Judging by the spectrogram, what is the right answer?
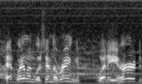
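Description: An excited man with an extremely high pitch speaks at a fairly slow pace in a raised, projected voice with ordinary pitch variation. Music plays in the background. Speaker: wrestling color commentator. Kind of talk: live wrestling commentary. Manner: analytical, emphatic, excited as action builds.

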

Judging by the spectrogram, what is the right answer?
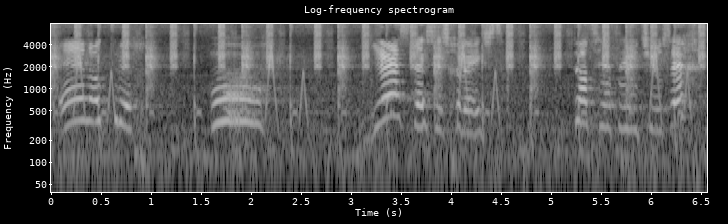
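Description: Music plays behind a woman speaking at a very slow pace. Her pitch varies in an ordinary way. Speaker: fitness coach. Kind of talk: live workout coaching in Dutch. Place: street.

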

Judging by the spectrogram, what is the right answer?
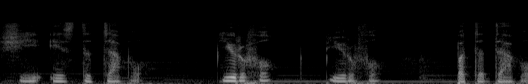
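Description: A man puts on a character voice with a slightly mellow tone, a husky, rough edge and vocal fry. His pitch is fairly high with fairly even intonation at a slow pace.

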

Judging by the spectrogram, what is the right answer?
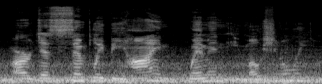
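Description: Loud background noise fills the recording. Over it, a man speaks at a fairly slow pace. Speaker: live stream host. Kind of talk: casual livestream interview questions. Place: car. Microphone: phone near.

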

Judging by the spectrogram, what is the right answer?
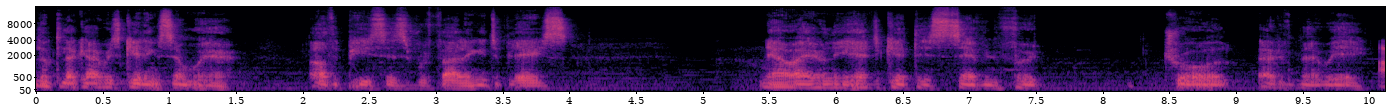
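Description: A man's put-on character voice, fairly low in pitch with ordinary pitch variation, at a moderate pace with long, frequent pauses over clear music in the background. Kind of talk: noir inner monologue.

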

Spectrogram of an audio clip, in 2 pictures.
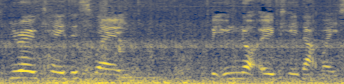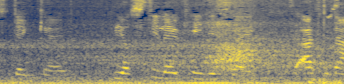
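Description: The speech moves at a moderate pace against loud background noise. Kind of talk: casual vlog chat. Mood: teasing, playful. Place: car. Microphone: phone near.

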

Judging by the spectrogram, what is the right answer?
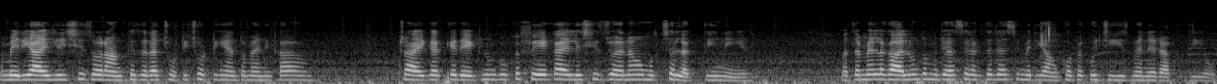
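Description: A woman talks with music playing in the background. Her intonation stays monotone and flat. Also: moderate pace. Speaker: home vlogger. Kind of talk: casual product haul talk. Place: home room. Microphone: phone near.

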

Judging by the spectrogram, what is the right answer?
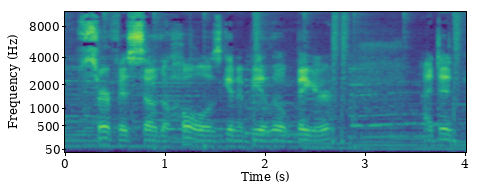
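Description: A man talks at a moderate pace with loud music in the background. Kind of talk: casual DIY commentary. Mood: frustrated, unimpressed. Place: garage. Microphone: phone near.

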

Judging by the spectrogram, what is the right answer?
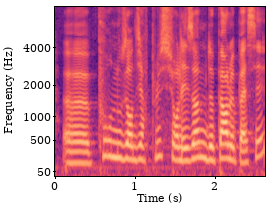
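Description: Against a quiet background, a woman talks in a fairly high voice with ordinary pitch variation. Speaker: archaeologist researcher; archaeology researcher giving public lecture. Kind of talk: public lecture. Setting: lecture hall with audience, no microphone. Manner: fast; hesitant, many fillers. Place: hall.

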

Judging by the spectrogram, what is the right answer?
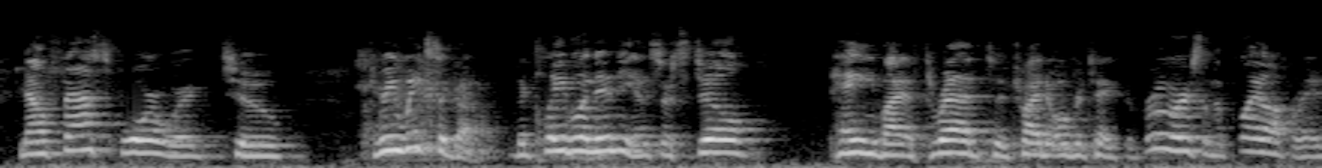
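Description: Moderate pace in an American accent, with big swings in loudness and audible room echo. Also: man, high pitch for a man, ordinary pitch variation. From US Midwest, Des Moines, Iowa; Iowa. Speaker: law professor. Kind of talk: conference lecture. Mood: lively anecdote, humorous. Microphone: podium.

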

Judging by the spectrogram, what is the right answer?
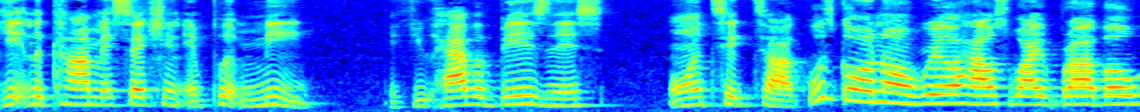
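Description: Against a quiet background, a woman talks at a fairly slow pace in an animated tone, with a medium pitch and ordinary pitch variation. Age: 30s. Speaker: social media marketing coach. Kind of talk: livestream sales pitch. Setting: livestream. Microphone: lapel.

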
